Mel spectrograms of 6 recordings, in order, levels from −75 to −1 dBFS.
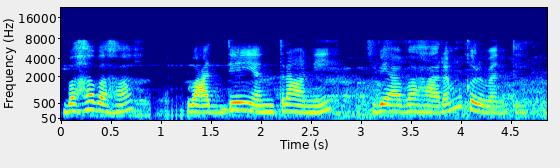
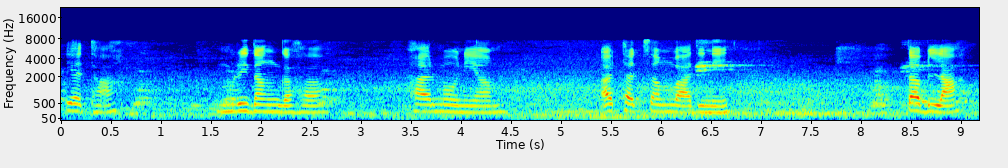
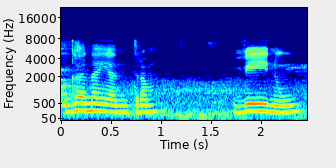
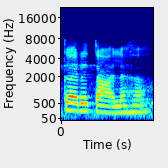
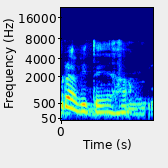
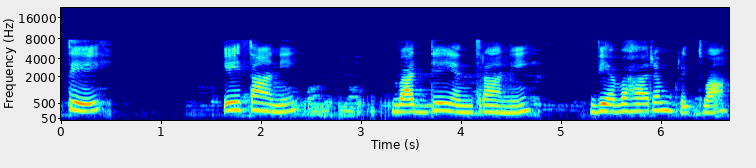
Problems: none marked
